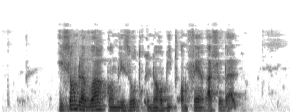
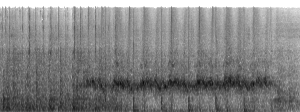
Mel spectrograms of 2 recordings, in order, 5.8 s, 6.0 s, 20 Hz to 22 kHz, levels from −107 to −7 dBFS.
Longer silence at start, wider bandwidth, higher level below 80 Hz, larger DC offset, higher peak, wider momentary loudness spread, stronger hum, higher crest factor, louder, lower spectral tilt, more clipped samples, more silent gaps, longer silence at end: first, 1.2 s vs 0 s; second, 7.6 kHz vs 17 kHz; second, -50 dBFS vs -44 dBFS; neither; second, -8 dBFS vs -4 dBFS; first, 11 LU vs 6 LU; neither; about the same, 20 dB vs 18 dB; second, -26 LUFS vs -22 LUFS; first, -7 dB/octave vs -4.5 dB/octave; neither; neither; first, 1.05 s vs 0 s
